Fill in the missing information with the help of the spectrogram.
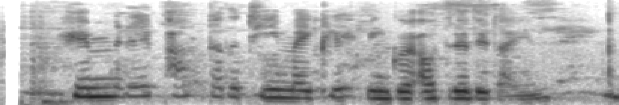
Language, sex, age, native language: Icelandic, female, 12, Filipino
